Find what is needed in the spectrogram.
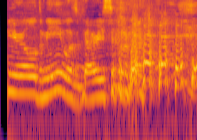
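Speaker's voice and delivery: slow words through laughter; laughing. Real, not acted. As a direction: laugh while telling it.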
